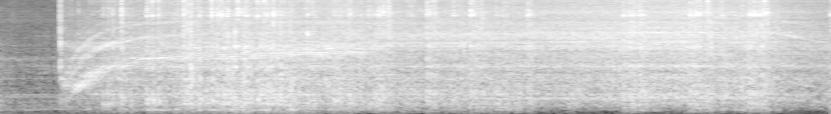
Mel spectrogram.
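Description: Electric hand mixer switched on, its motor whine rising as it spins up and then running steadily as the beaters churn creamed butter, sugar and mashed banana in a glass bowl.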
